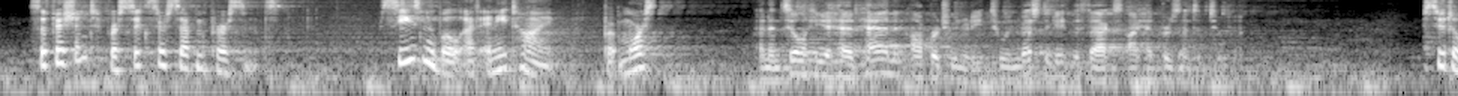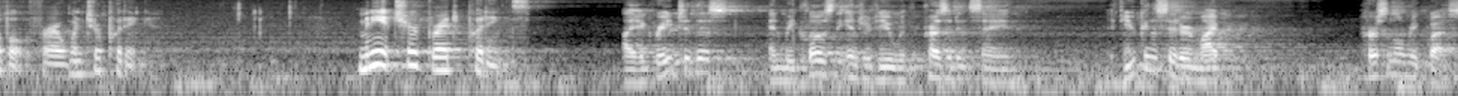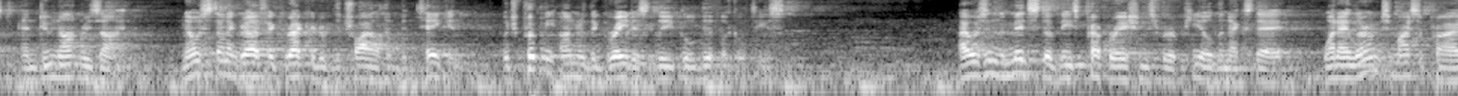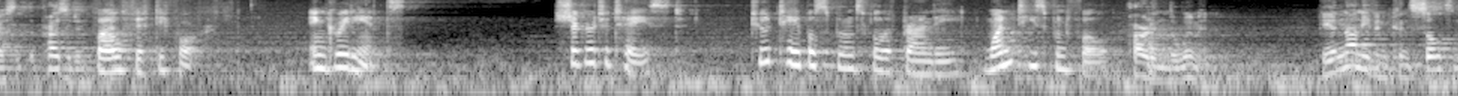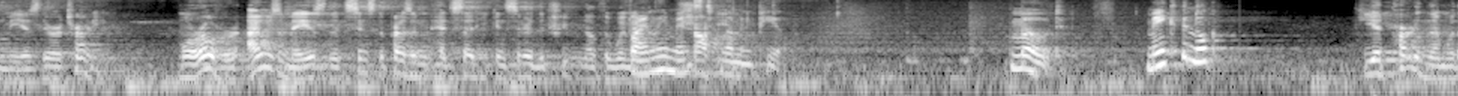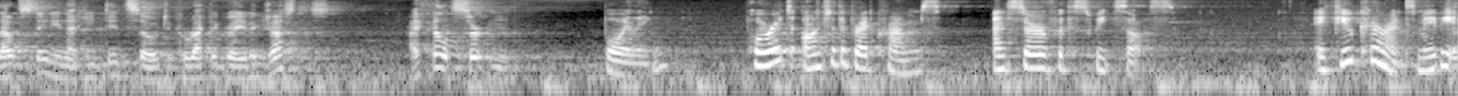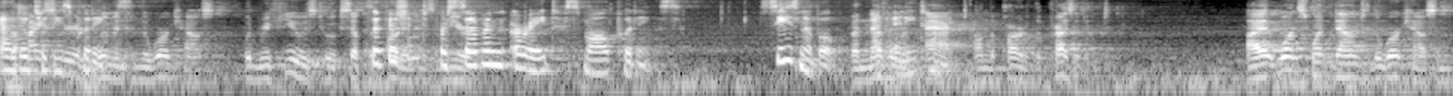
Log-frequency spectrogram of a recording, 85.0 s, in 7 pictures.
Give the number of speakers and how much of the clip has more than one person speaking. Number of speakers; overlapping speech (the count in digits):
2, about 6%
